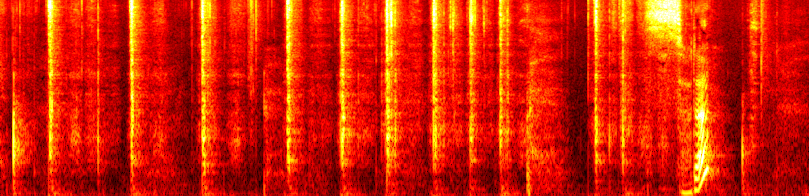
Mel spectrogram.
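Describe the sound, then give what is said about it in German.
A knife chops dried seaweed on a cutting board for a tuna-free fish-style spread, with many sharp, crisp knocks falling in a steady, even rhythm and a denser flurry of cuts near the end. “Gut, jetzt haben wir das vor uns liegen. Jetzt hacken wir das auch nochmal durch. Ich mag es nämlich nicht, wenn man da auf so ein großes Stück beißt.”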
